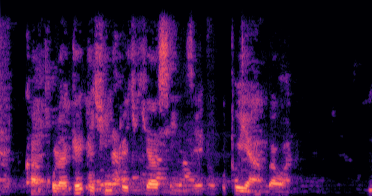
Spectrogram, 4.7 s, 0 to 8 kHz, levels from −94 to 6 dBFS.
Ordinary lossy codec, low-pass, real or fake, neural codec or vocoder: Opus, 64 kbps; 7.2 kHz; real; none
